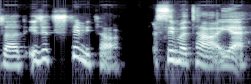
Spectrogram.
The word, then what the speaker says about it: scimitar: I have a how do you pronounce that? Is it scimitar?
